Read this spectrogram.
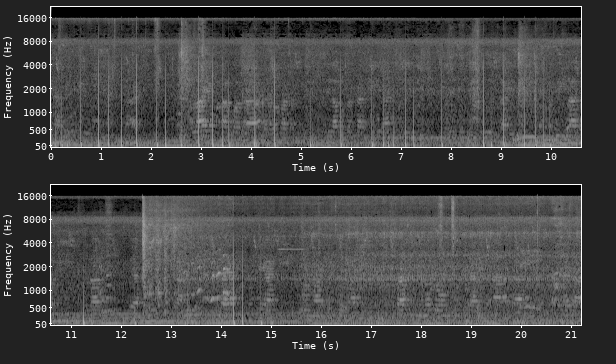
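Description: Women talk and chat nearby outdoors.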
